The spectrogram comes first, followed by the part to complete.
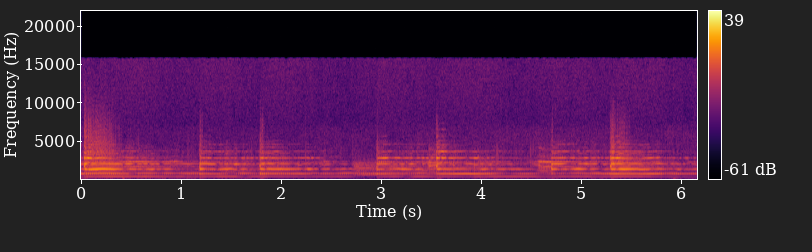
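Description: Bells ringing, struck repeatedly about once a second, each strike's tones ringing on and overlapping the next.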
